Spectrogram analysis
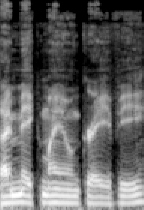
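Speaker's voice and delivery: usual speaking voice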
